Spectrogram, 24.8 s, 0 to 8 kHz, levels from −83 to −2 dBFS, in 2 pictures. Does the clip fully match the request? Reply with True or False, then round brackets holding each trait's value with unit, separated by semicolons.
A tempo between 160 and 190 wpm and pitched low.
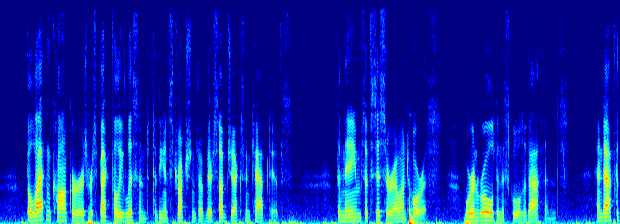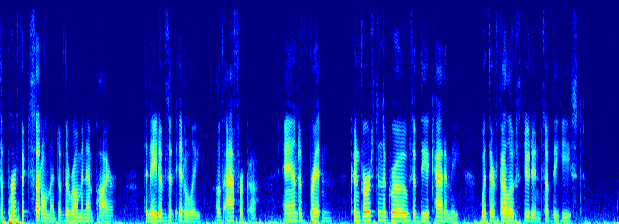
False (140 wpm; 125 Hz)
